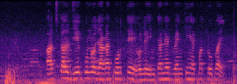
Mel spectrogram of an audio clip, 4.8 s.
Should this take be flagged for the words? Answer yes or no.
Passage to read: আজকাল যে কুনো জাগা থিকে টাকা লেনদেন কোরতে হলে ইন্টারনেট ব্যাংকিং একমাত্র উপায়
yes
